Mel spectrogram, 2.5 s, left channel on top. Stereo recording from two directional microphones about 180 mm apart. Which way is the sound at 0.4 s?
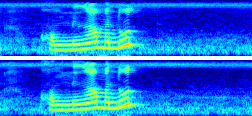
25° right (ahead or behind).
